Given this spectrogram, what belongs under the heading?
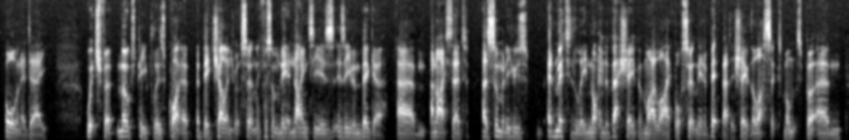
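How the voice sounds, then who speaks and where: A young man speaking earnestly as a podcast guest, halting with fillers. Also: fairly low pitch, fairly even intonation, fairly bright tone, no room sound. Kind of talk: casual interview talk.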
